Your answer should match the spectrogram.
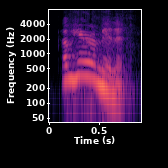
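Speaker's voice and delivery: high-pitched call down the hallway; high holler to someone out of sight. A narrator's reading. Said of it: "Then he called out".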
